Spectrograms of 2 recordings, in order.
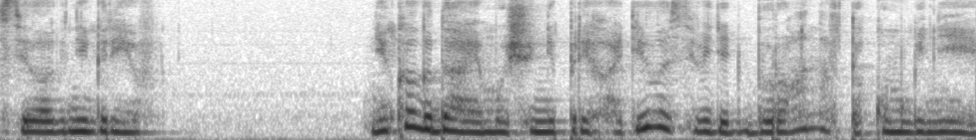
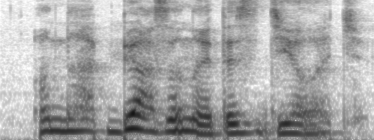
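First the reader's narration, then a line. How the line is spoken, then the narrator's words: Hissing warrior. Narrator (Russian): прошипел воин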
